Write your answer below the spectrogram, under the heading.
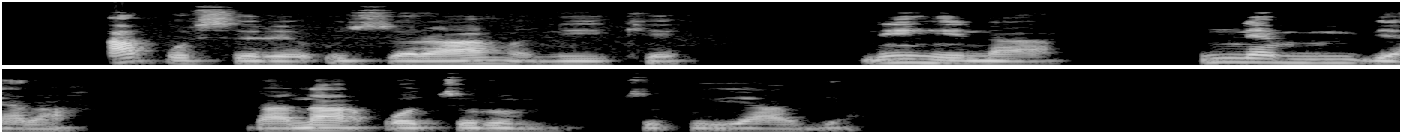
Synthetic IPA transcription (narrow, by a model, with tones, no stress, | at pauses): a˦pʊ˨sɪ˨ɾɪ˨ʔu˨so˨ɾa˦ɦʊ˨ni˦kʰe˦ | ni˦ɦi˨na˨ | n̩˦ne˦m̩˦m̩˦bja˨ɾa˨ | na˨na˦a˨k͡pɔ˦tʊ˦ɾʊ˦m̩˨ | tu˦ku˨ja˦a˨bja˦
